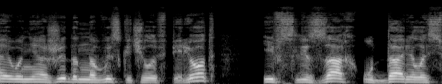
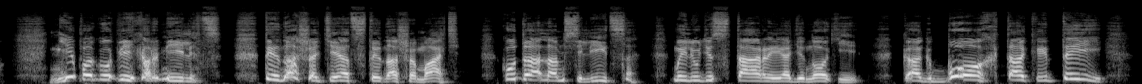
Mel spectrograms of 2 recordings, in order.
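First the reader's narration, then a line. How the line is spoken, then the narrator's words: Wailing. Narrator (Russian): завопила она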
